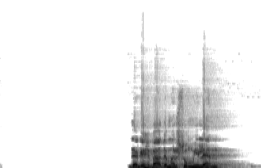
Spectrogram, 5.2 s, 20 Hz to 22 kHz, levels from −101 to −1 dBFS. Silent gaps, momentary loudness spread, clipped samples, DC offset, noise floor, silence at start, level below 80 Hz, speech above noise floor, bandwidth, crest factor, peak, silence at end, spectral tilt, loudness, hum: none; 8 LU; under 0.1%; under 0.1%; -56 dBFS; 2.6 s; -68 dBFS; 44 dB; 7 kHz; 16 dB; 0 dBFS; 0.8 s; -8 dB/octave; -12 LUFS; none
